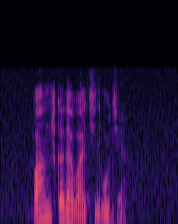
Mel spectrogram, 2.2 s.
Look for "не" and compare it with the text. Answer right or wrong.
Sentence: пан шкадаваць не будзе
wrong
